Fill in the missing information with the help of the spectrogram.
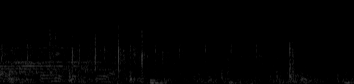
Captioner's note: applause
